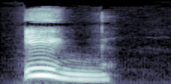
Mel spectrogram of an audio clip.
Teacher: the word English has the stress on the first syllable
